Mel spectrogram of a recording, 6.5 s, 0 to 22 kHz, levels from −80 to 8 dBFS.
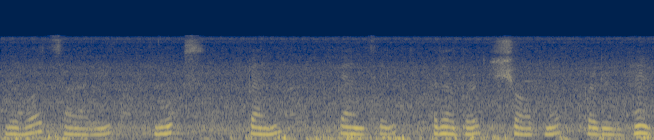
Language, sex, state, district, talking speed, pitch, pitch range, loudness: Hindi, female, Punjab, Pathankot, 80 wpm, 180 Hz, 170-190 Hz, -18 LUFS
